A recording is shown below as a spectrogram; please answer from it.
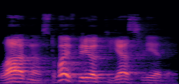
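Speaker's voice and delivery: grudging consent, dropping low at the end; sighing resignation. A narrator's reading. Dean agreeing to follow the rector out, resigned. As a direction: give in reluctantly. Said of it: "тяжело вздохнул говоривший с ректором".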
